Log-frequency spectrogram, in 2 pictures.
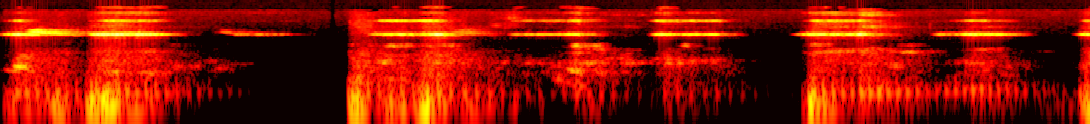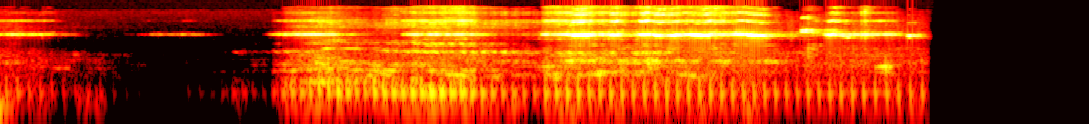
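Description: A motorcycle's engine running as it rides through the curves of a two-wheeler test track, coming in as short bursts and then running steadily and loudest in the last three seconds. A high, thin chirp repeats over it, about two a second, and is loudest near the end.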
